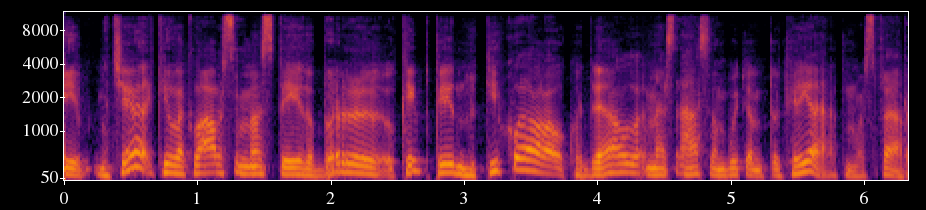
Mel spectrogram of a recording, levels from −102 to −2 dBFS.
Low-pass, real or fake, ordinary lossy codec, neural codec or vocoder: 10.8 kHz; fake; MP3, 96 kbps; codec, 24 kHz, 1.5 kbps, HILCodec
